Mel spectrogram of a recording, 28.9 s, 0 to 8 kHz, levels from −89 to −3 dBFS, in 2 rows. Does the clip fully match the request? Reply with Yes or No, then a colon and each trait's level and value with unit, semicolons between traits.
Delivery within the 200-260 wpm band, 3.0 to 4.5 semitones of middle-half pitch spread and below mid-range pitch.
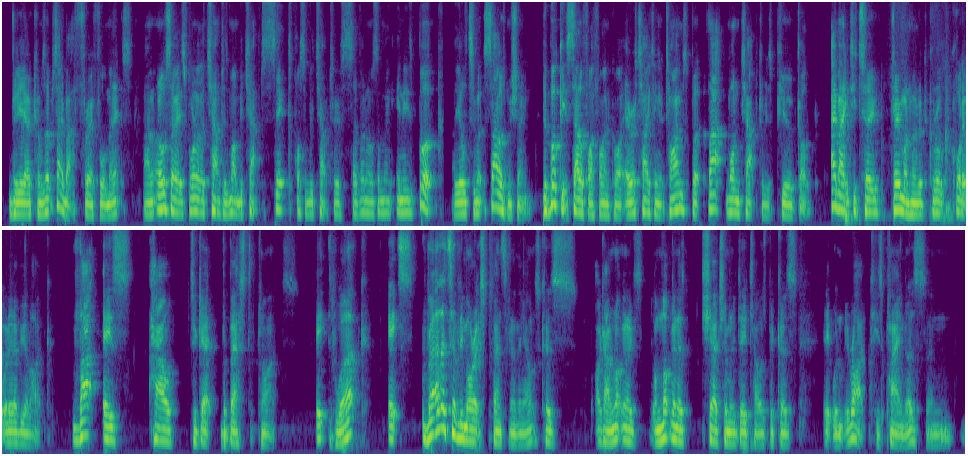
Yes: fast, 205 wpm; average, 3.5 semitones; low, 115 Hz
